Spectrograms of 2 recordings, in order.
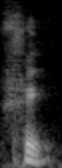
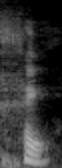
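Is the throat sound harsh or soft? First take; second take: harsh; harsh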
